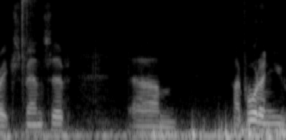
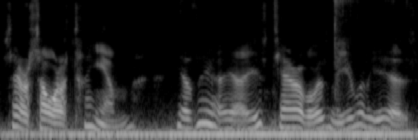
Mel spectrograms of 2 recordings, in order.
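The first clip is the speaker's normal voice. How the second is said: high mock Southern accent; Miss Vicky; 5 semitones higher than usual. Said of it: "with that southern accent".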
